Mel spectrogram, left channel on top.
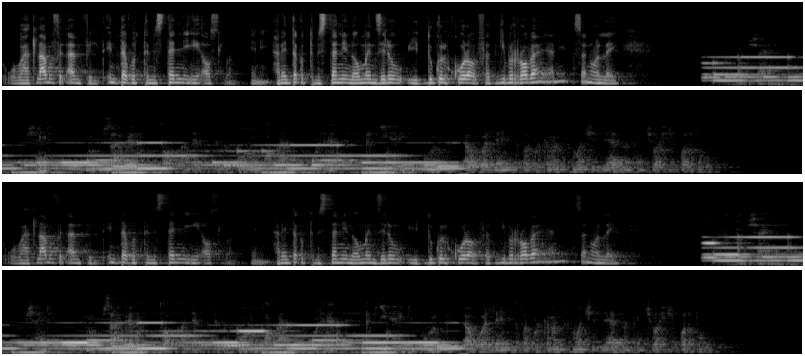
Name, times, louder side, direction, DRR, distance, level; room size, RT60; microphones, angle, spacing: voice 1, 0.0-6.4 8.4-8.5, left 5 dB, 55° left, 0.3 m, -31 dB
sound 1, 7.0-12.6, right 3 dB, 10° right, 1.0 m, -28 dB
voice 2, 7.3-7.8 8.2-15.1, equal, 30° right, 1.5 m, -43 dB
13.5 x 5.3 x 3.6 m
head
